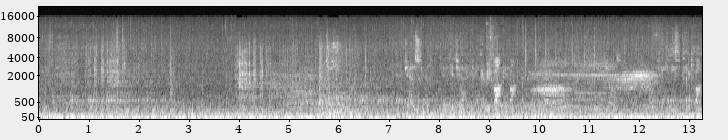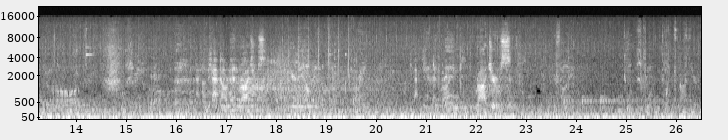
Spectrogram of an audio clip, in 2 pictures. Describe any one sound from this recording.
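A man speaks quietly and intensely, close by.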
